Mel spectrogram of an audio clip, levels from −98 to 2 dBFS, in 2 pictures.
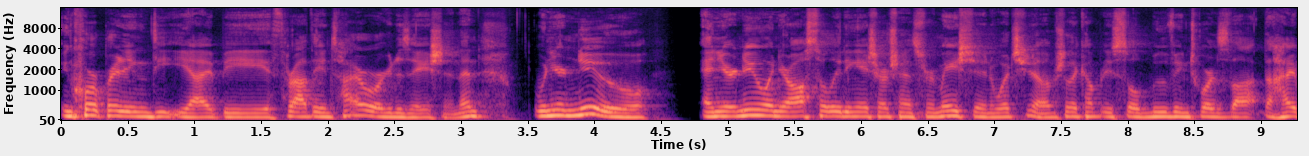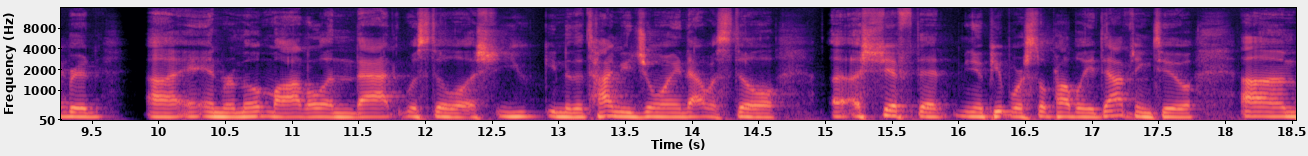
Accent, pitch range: American, 135-160 Hz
